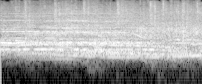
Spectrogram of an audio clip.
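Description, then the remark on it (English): An audience cheers to vote for the option "Deep Home" over "Glane", a steady, continuous roar of many overlapping voices, loud and unbroken for about two seconds with no single voice standing out. “Let's cheer for Glane or the other one, Deep Home.”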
